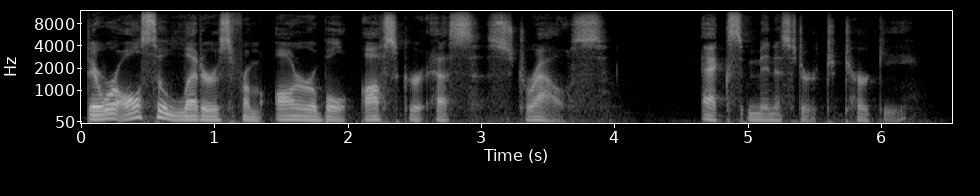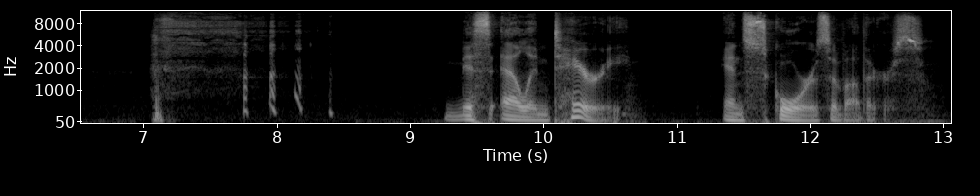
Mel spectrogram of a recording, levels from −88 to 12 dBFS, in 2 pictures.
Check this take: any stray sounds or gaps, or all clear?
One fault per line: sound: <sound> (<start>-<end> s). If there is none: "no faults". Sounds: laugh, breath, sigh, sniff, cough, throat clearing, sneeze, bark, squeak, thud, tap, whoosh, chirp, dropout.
sound: laugh (7.0-8.5 s)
